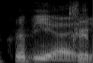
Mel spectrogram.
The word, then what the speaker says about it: Cribier: and Alain Cribier. Am I saying his name correctly? – Cribier, yes.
